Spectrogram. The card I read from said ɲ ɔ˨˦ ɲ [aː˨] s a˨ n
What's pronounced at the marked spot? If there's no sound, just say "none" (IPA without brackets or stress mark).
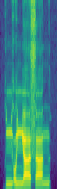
aː˨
